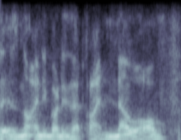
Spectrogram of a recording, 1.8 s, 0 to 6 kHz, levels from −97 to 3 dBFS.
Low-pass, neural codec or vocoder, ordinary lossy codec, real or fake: 5.4 kHz; none; Opus, 16 kbps; real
